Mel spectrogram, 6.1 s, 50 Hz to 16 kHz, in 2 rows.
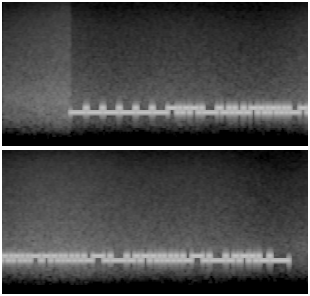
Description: RTTY (45.45 baud, 170 Hz shift), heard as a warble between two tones, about 940 Hz centre. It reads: CQ DX DE F5U F5U K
